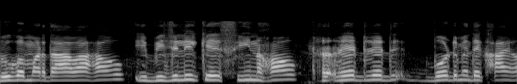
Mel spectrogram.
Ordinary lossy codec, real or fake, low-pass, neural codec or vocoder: none; real; none; none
